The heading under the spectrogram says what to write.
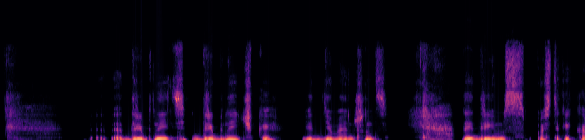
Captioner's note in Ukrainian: сопіння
